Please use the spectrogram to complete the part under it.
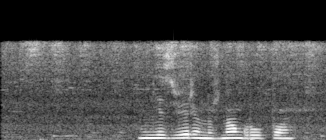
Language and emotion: Russian, neutral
